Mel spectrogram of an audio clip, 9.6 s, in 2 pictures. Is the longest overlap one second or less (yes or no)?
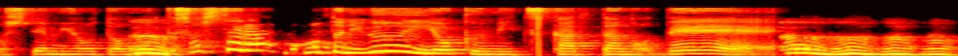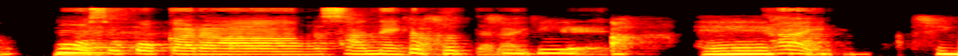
no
